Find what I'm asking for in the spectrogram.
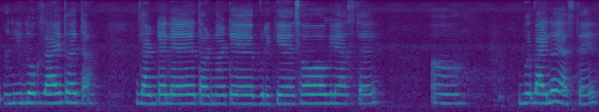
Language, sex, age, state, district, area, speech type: Goan Konkani, female, 18-30, Goa, Salcete, rural, spontaneous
